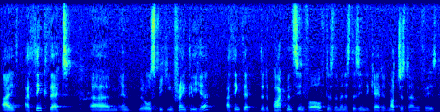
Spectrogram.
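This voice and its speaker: A man in the audience of a public lecture, making an earnest, frank statement and putting a question with some halting restarts. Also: on the low side, slight background noise. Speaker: audience member asking a question.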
